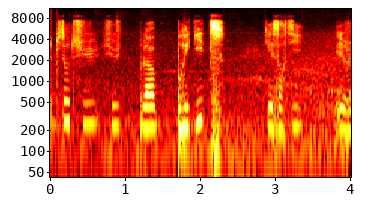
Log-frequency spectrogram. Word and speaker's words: Brigitte: Elle est suédoise, donc ça se prononce Brigitte.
